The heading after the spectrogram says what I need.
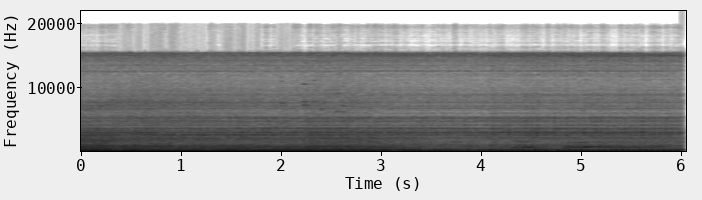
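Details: Yamaha Vega R motorcycle after carburetor service for a carburetor complaint, carb reinstalled: steady single-cylinder idle at about 3-4 pulses a second, no misses or stumbles; engine now normal idle.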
